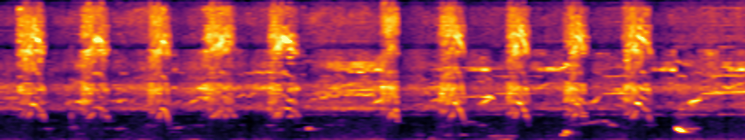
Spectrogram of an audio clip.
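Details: Hissing, high-pitched begging from a late-hatched common koel chick, harsh bursts repeated a little over twice a second, with scattered faint chirps in the background.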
